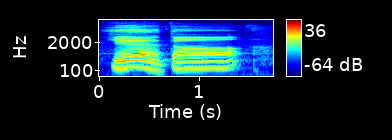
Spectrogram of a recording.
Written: yę́ędą́ą́’

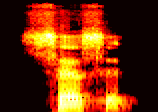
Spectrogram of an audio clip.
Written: saseb

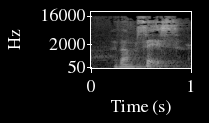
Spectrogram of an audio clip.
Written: ramsees

